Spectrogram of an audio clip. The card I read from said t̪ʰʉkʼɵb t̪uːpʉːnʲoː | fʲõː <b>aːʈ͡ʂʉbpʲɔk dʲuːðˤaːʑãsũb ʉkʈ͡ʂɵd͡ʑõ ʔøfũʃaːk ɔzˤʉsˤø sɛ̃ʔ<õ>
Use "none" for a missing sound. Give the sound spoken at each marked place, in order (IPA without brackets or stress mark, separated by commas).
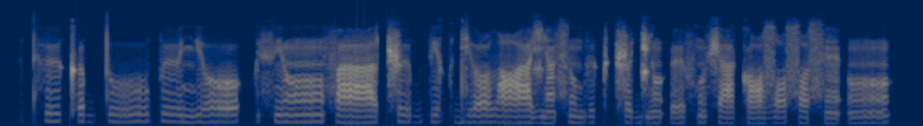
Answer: f, õː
